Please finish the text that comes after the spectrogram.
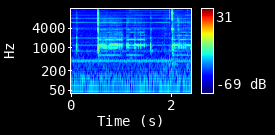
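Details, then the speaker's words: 2008 Mercedes R320 3.0L diesel, intermittent power loss, check engine light, boost pressure regulator/charge pressure too high codes: actuator commanded via scan tool gives quiet irregular clicks over faint hum; turbo actuator sticking, bad. "yeah this is the problem the fact that it's making that you see now it just went back so the fact that it's making that clicking sound that tells me that this actuator is bad"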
